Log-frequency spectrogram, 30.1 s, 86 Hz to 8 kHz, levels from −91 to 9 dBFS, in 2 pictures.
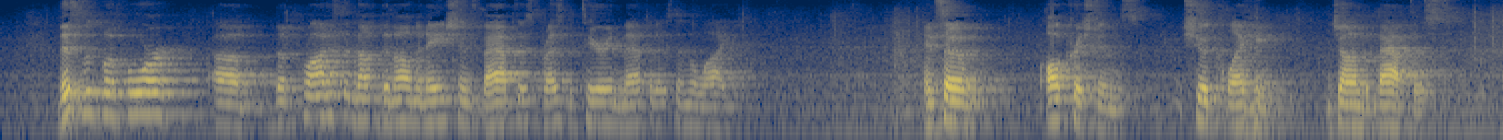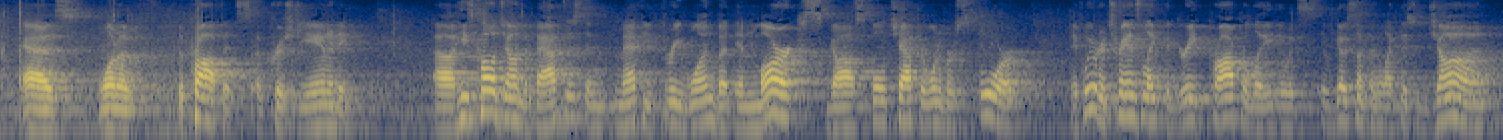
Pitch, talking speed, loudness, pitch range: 150 Hz, 125 wpm, -18 LUFS, 135-170 Hz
